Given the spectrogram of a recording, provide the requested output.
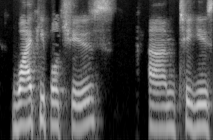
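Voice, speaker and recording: A woman speaks at a very slow pace. Her pitch sits fairly low. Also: very clean recording, silent background. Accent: American. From US, Washington D.C. area. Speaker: clinical psychologist. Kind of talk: interview.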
